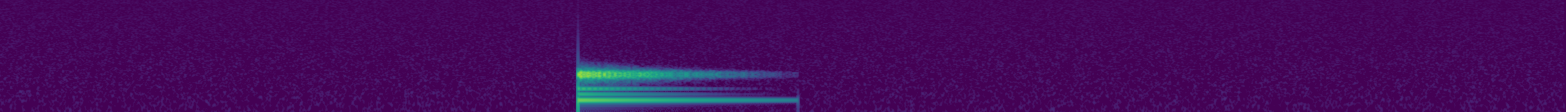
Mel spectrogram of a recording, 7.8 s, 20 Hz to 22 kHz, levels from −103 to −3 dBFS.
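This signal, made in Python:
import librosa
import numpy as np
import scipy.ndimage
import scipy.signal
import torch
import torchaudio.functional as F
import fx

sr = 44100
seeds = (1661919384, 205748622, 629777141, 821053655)

y = fx.risset_drum(sr, seeds[0], length_s=1.1, hz=350.0, decay_s=1.89, noise_hz=1600.0, noise_width_hz=330.0, noise_pct=70)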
